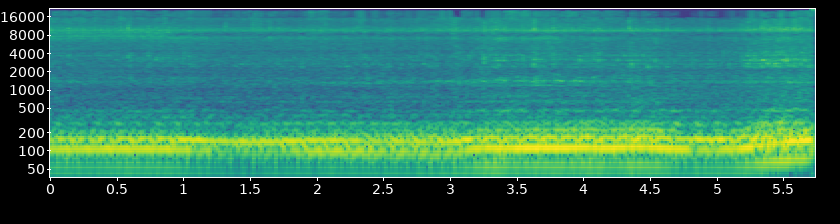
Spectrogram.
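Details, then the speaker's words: 2002 Ford Mustang GT V8, LAR X-pipe installed, cats deleted, SLP Loudmouth mufflers, tailpipes unfinished, low idle rpm noted: deep even burble at idle swelling smoothly on light revs, no ticks, knocks or leaks; normal idle and revving. "But, I think it sounds good. It's quiet. Got the cat deleted on there."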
